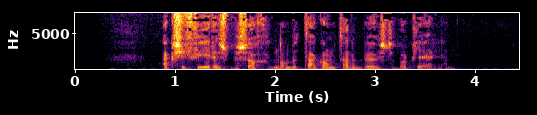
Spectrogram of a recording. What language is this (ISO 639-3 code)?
fry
